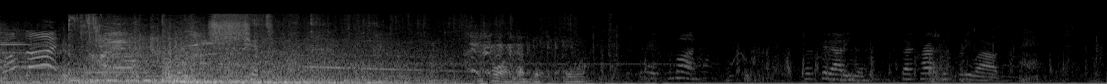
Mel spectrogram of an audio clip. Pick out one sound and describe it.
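Another young woman calls out with excitement.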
